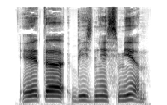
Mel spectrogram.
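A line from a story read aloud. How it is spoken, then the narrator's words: Old man, soft consonants. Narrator (Russian): говорит дедушка, произнося мягко все согласные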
